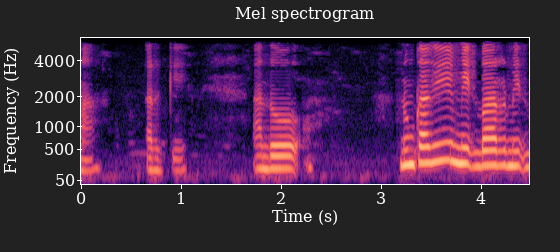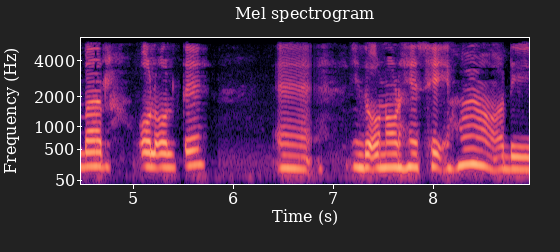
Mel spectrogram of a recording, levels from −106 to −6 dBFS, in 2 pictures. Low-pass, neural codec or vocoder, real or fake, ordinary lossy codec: 5.4 kHz; none; real; AAC, 32 kbps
